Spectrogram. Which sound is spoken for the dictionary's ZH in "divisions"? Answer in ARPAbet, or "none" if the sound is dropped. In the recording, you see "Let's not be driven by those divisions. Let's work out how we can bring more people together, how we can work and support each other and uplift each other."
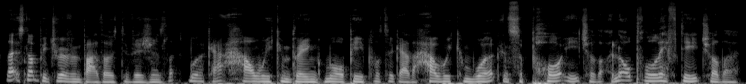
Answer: ZH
